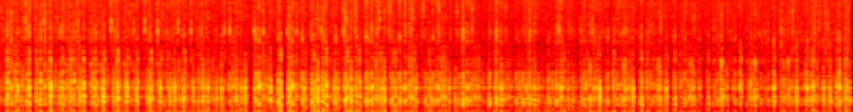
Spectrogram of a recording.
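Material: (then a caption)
Leather. Fingertips and nails tap and scratch a hollow, hand-sized black leather glasses case. Rapid, uneven soft taps blend with continuous scratching, giving a dull, muffled patter with no ring after each tap.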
